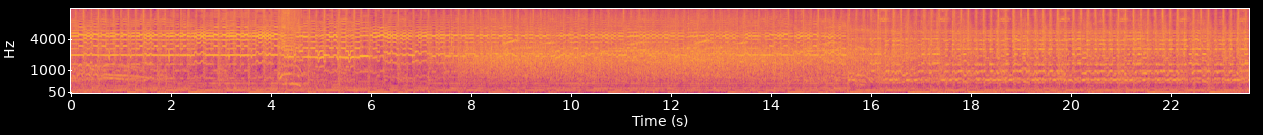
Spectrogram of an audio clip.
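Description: Black Sea horon dance music: a tulum (bagpipe) melody over held drone tones and a steady, repeating low beat. A wash of crowd noise rises over the music in the middle.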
